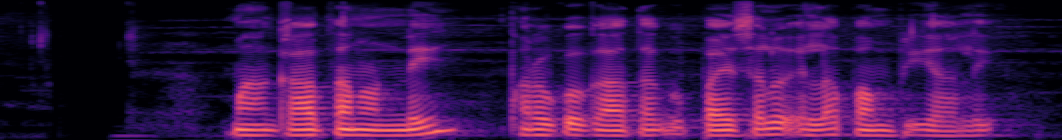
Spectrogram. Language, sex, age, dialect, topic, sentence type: Telugu, male, 25-30, Telangana, banking, question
